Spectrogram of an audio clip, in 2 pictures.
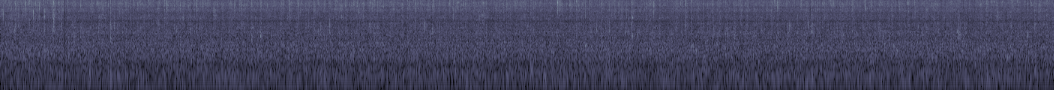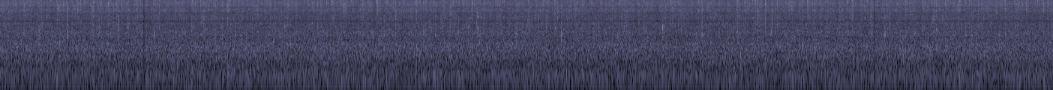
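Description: Steady rain falling on wet pavement and leaves: an even wash of sound dotted with many small drop ticks, with water streaming off a roof edge.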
